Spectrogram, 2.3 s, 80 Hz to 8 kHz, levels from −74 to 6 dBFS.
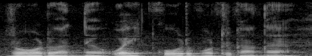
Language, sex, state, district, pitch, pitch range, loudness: Tamil, male, Tamil Nadu, Kanyakumari, 140 Hz, 130-145 Hz, -16 LUFS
